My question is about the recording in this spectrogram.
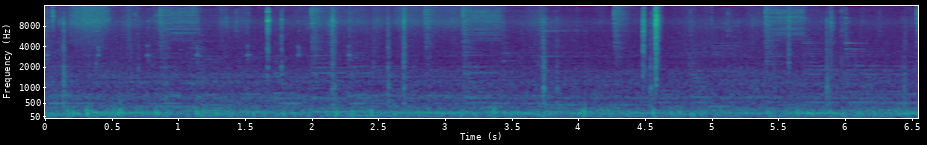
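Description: Steady low hum of a car cabin on the move, with scattered sharp clicks and rattles.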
